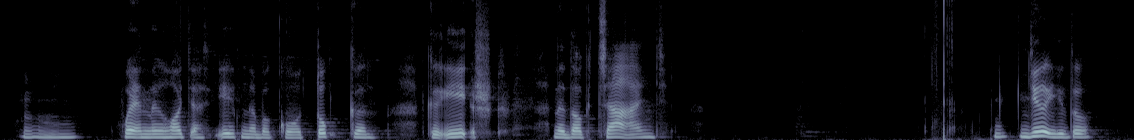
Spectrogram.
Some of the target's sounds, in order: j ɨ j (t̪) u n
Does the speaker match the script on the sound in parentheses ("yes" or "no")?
no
